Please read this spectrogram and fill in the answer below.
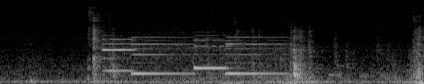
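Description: A short electronic chime of four notes, about two seconds long, over the steady low hum of the standing 227 series train. A sharp knock comes just before the chime, and another near the end.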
